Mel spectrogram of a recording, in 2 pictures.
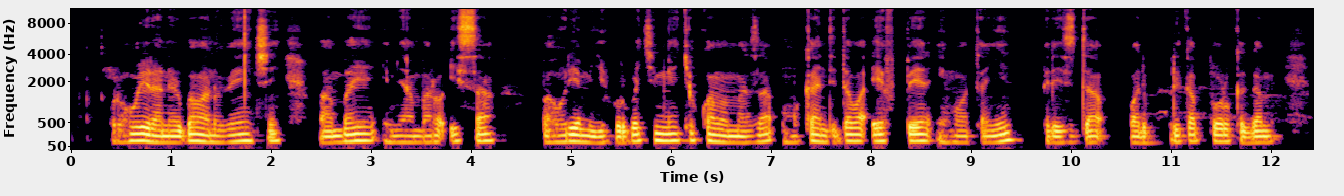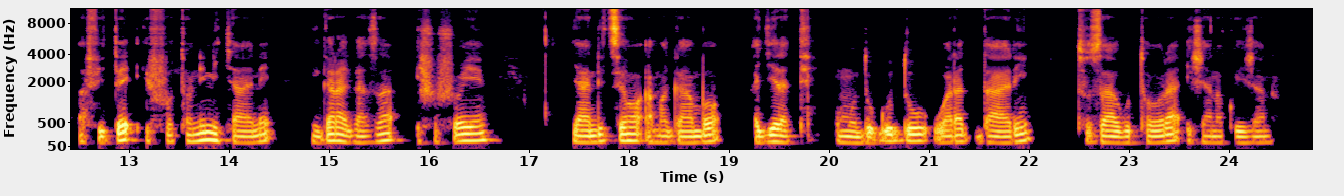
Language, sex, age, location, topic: Kinyarwanda, male, 18-24, Huye, government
